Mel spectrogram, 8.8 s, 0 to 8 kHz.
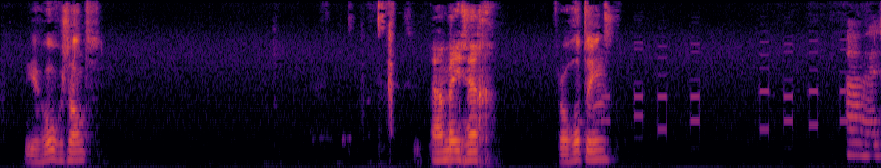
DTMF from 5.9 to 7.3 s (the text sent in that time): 8028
